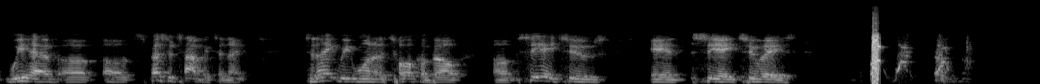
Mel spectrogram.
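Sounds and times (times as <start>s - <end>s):
speech: 0.1s - 8.0s, 9.3s - 9.7s
dog barking: 8.7s - 9.6s.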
